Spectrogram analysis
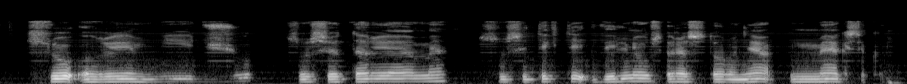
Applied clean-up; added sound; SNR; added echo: neural separator model SepFormer DNS4.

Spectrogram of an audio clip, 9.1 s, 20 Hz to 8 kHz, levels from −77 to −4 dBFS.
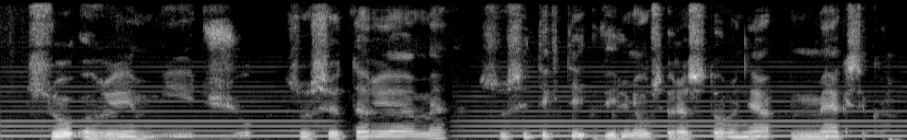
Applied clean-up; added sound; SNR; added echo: none; Bowed string instrument; 12 dB; none.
